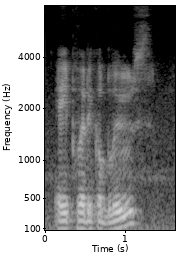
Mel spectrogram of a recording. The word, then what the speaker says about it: Apolitical Blues: is a song called a apolitical blues and that's just how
